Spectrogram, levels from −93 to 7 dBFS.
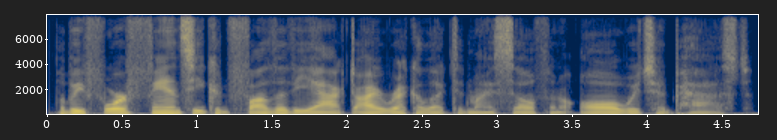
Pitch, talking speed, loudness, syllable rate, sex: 115 Hz, 190 wpm, -20 LUFS, 5.3 syllables/s, male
